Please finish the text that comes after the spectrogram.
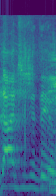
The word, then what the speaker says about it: Cidade de Deus: I've seen like Cidade de Deus, whatever it's pronounced. City of God, you know, the film, the Brazilian film. Cidade de Deus. Yeah, that's how you pronounce it.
